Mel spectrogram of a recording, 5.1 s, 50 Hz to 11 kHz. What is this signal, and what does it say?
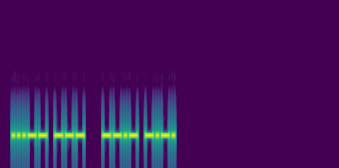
Morse code, heard as a keyed tone, about 30 wpm, 700 Hz. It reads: 3O QC
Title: Winter Field Day Exchanges Encore 30wpm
